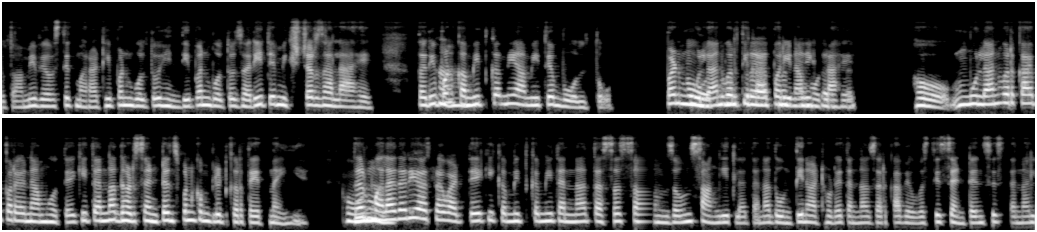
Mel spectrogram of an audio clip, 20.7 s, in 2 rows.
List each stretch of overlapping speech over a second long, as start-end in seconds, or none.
6.9-8.5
